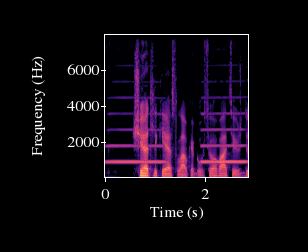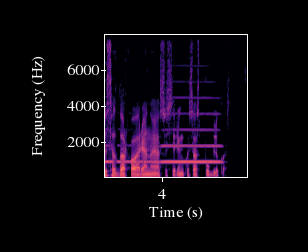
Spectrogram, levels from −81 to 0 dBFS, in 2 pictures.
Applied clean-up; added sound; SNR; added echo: none; Wind instrument, woodwind instrument; 7 dB; none.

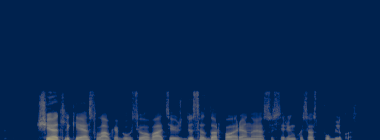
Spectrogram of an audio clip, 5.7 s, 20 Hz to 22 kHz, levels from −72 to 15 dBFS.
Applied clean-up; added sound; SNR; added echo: neural mask model Resemble Enhance denoiser.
